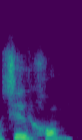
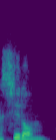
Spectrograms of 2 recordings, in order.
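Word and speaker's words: 시험: Porque, por ejemplo, no sé, examen, yo lo decía como Shilhom, ¿no? Shilhom. Y resultaba que no, que era Shirom. Entonces, pues hay una diferencia entre Shilhom y Shirom.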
